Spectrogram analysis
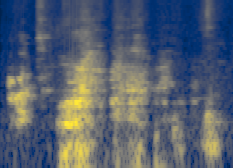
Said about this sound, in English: My dogs are losing their minds next to us, if you can hear them.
